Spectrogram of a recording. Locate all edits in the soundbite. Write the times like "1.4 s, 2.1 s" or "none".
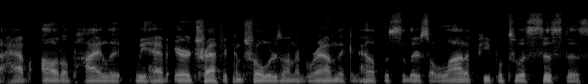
1.3 s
